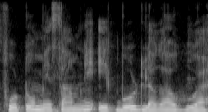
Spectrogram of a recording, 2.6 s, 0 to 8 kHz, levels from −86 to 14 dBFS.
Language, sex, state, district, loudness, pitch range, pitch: Hindi, female, Jharkhand, Deoghar, -13 LUFS, 190-210 Hz, 195 Hz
